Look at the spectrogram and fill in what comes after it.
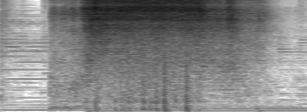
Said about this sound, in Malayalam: ഒരു വിസിൽ വന്നിട്ടുണ്ട്.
